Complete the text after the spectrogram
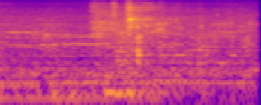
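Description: A man grunts and strains loudly.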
